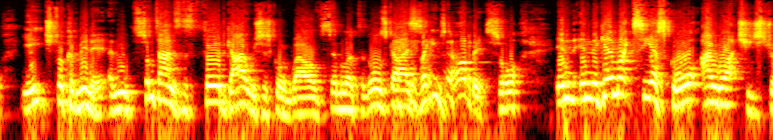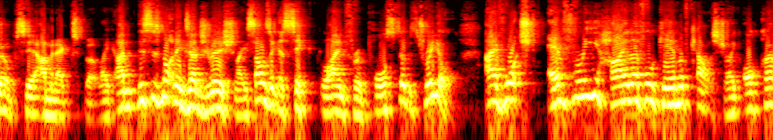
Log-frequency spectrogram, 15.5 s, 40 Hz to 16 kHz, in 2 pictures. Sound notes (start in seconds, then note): 3.9 laughs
